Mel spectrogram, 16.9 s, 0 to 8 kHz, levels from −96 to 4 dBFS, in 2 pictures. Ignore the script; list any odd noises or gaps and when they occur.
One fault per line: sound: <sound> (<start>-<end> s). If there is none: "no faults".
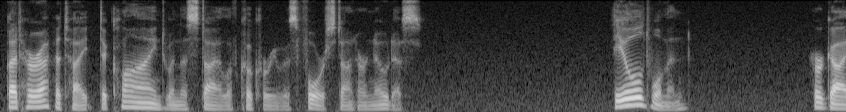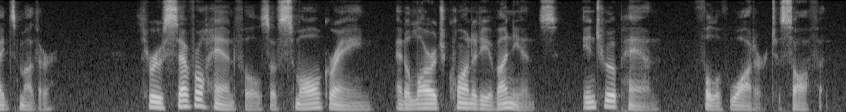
no faults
